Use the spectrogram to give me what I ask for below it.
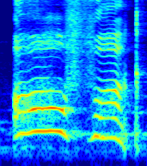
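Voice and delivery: startled yelp. Real, not acted. Sudden interruption.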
